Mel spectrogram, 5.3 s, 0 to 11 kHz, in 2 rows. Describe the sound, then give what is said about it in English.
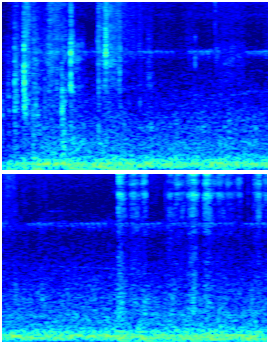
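A pen writes in a diary, making faint, scratchy strokes in short irregular bursts over a soft background hiss. “Later, she opens the diary to the 1st of January and starts to write.”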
